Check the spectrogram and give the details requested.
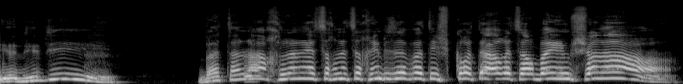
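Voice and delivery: very high, cutting, sarcastic tone. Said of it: "שהיה בו סרקזם וידע לתקוע".

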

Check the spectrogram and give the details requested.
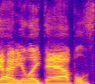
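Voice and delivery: ordinary talk

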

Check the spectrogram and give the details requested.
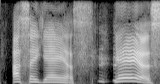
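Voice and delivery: yes said in a put-on American South accent. Answering a question about being proposed to at Red Lobster, southern accent. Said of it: "with a southern accent".

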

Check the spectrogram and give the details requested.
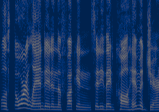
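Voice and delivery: plain

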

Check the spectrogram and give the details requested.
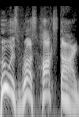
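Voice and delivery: slow, deliberate, each word weighed. Retelling a disrespectful on-air question, imitating Warren Sapp. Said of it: "I'm gonna say it the way he said it".

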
